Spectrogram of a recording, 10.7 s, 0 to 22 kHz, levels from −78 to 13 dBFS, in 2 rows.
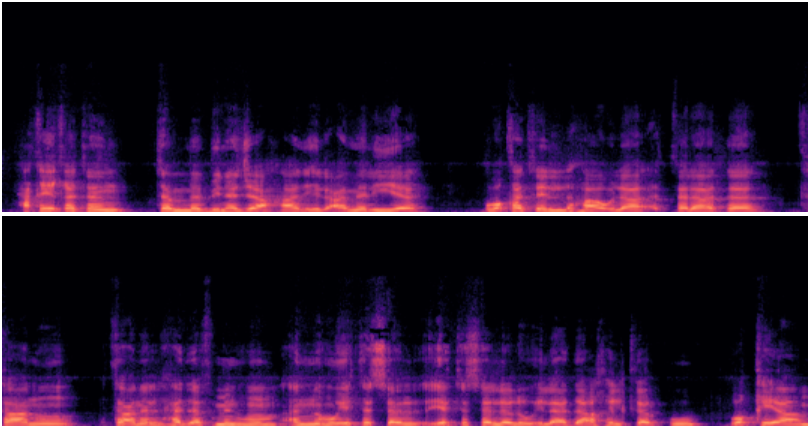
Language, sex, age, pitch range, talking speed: Arabic, male, 50-69, 105-125 Hz, 100 wpm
